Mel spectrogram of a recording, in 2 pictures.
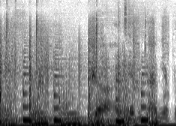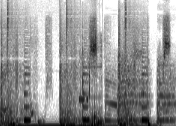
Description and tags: i downloaded and threw together the following samples:
as-well as, my voice, and some beat.
"what if you died everytime your brane gru?"
sorry to "drogue"? i had trouble finding you on here to thank you for your sample.
..and i forgot to put this in the remix tree, if anyone knows how to help me.
brain, remix, loop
